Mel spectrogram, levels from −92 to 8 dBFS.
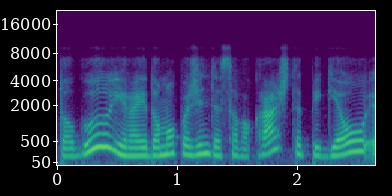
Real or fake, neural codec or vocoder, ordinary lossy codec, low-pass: fake; codec, 16 kHz, 1 kbps, X-Codec, HuBERT features, trained on LibriSpeech; Opus, 16 kbps; 7.2 kHz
